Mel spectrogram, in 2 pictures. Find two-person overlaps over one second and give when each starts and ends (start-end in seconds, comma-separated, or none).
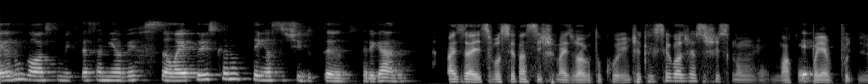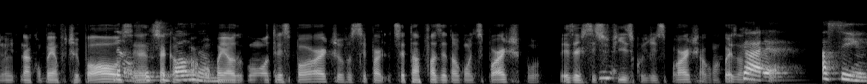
9.8-11.0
